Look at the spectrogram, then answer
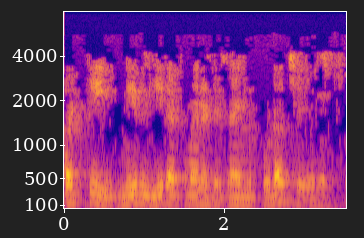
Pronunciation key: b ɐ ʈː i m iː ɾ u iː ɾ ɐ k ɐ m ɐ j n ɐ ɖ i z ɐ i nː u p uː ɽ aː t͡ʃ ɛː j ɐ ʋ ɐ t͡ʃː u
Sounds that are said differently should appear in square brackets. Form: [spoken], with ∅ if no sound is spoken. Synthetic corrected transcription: b ɐ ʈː i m iː ɾ u iː ɾ ɐ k ɐ m ɐ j n ɐ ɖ i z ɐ [j] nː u [k] uː ɽ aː t͡ʃ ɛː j ɐ ʋ ɐ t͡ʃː u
